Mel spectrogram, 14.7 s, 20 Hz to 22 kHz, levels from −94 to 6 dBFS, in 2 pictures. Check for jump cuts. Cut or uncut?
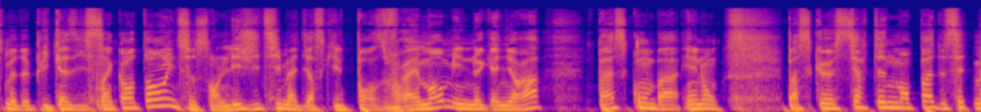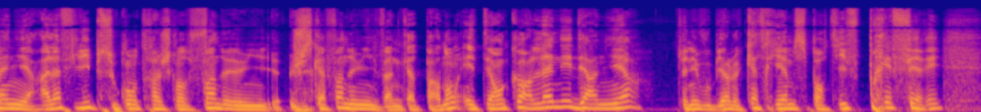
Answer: uncut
